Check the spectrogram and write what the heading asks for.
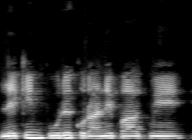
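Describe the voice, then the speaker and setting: A man's voice: mid-range voice, level tone, narrow, tinny audio. Patient male Quran reading teacher. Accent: Pakistani. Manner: patient, sounds out each syllable slowly. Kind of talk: spelled-out reading lesson.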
